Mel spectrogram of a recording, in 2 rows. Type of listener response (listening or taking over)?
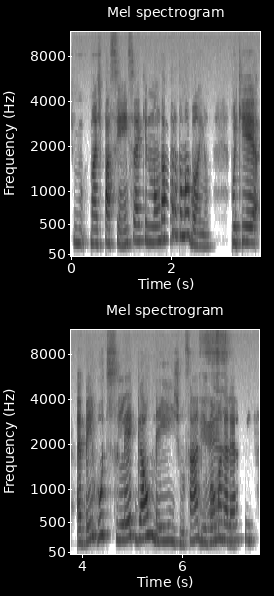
listening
